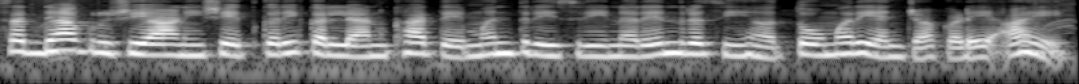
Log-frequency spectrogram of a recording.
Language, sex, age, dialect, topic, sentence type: Marathi, female, 41-45, Standard Marathi, agriculture, statement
